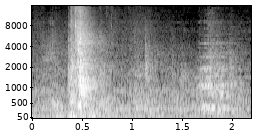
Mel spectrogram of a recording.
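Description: Over-the-range microwave door being popped open: a sharp clunk about half a second in, then a softer knock near the end.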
